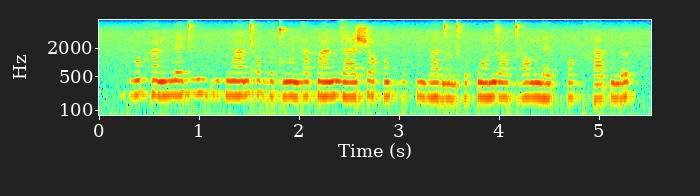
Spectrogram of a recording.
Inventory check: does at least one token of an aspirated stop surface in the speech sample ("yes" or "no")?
no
